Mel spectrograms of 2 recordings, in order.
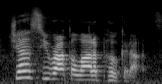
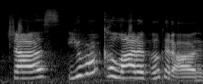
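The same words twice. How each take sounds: First: The line is said in a plain, neutral tone. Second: The line is said in a snide, cutting tone.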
